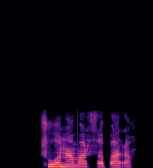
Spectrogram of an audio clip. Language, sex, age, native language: Icelandic, male, 7, Icelandic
